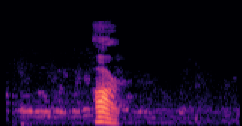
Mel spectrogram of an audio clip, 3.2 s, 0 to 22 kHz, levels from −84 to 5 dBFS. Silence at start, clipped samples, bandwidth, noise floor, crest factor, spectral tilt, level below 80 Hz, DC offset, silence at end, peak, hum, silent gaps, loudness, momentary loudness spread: 0.3 s; under 0.1%; 11 kHz; -61 dBFS; 24 dB; -7 dB/octave; -68 dBFS; under 0.1%; 1.65 s; -2 dBFS; none; none; -19 LUFS; 26 LU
